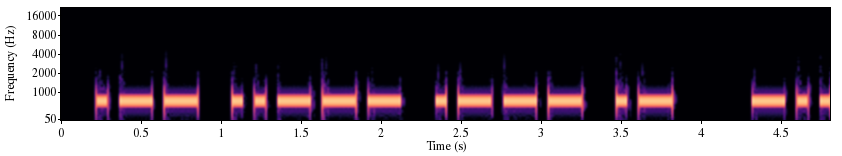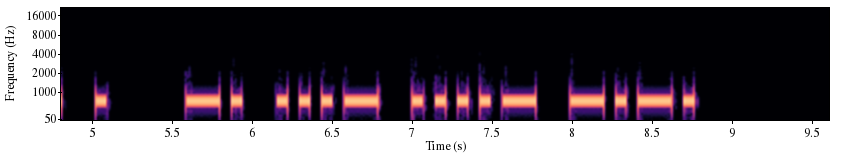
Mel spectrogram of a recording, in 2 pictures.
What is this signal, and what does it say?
Morse code, heard as a keyed tone, about 17 wpm, 700 Hz. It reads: W2JA DE NV4C
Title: USA Callsign DE Callsign - 4 Characters - 17wpm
